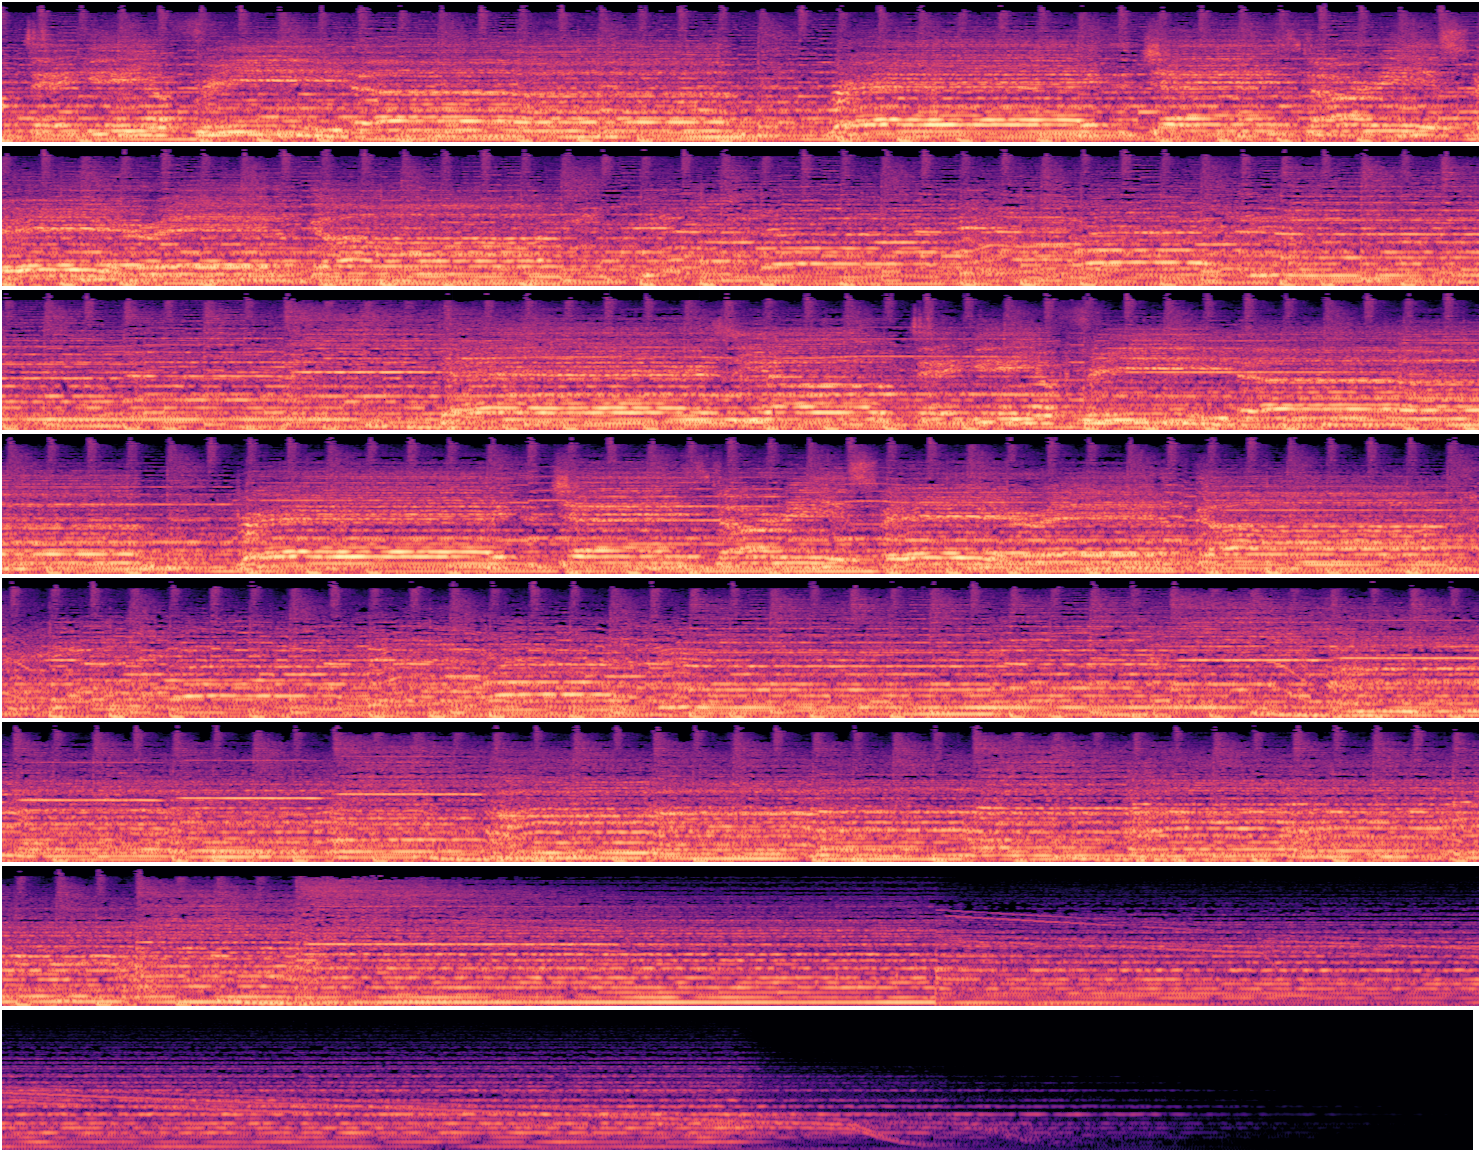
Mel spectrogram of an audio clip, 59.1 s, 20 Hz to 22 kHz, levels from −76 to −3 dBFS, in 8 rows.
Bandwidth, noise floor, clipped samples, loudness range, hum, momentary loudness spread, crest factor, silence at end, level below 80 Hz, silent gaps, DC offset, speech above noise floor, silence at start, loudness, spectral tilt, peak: over 20 kHz; -74 dBFS; under 0.1%; 11 LU; none; 11 LU; 10 dB; 2.5 s; -24 dBFS; none; under 0.1%; 65 dB; 0 s; -10 LUFS; -4.5 dB/octave; 0 dBFS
